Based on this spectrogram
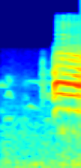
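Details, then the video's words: A blue jay in a Maine forest, riled up with others by a passing canid thought possibly a wolf, gives a sudden, loud, harsh scream, flat in pitch and rich in overtones. "Blue jays screaming"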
